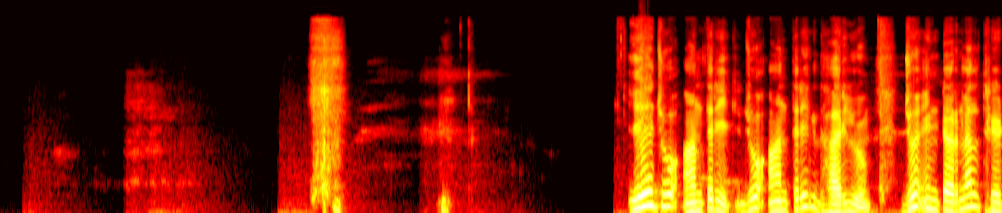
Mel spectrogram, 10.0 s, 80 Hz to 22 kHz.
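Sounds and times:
person sneezing: 0:03.1 - 0:03.6.

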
